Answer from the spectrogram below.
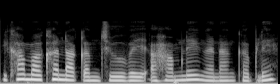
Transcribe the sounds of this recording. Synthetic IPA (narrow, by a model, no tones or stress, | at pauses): ikʰamakʰɐnakːɐmd͡ʒubɐjaɦamleŋɐnaŋkɐp̚le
